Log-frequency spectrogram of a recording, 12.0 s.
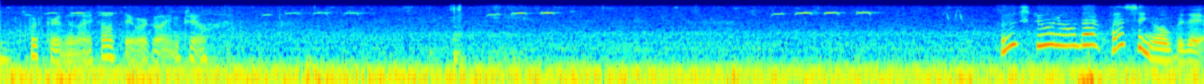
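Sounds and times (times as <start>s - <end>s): low background rumble: 0.0s - 12.0s
bird high chirps: 2.6s - 4.2s, 4.8s - 5.8s, 6.7s - 9.7s.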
